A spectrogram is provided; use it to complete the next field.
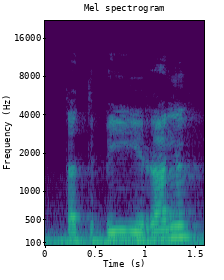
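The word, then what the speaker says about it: تتبيرا: So the word is tatbirun, and again it's coming as a maful sifat, tatbiran, and if you stop you pronounce tatbira.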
